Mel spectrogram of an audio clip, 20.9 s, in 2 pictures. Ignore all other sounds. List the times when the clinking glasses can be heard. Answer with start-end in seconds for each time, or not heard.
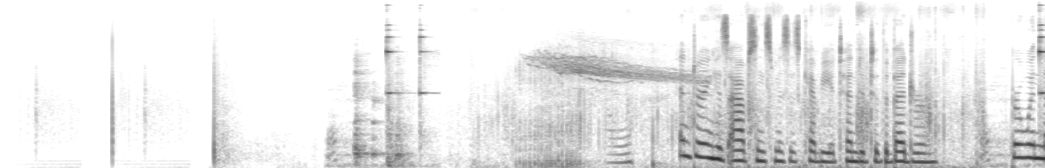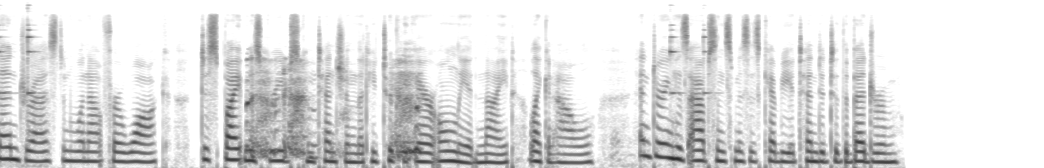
3.2-4.3, 9.8-10.8, 16.6-17.6.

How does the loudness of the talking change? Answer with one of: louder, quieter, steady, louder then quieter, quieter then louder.
steady.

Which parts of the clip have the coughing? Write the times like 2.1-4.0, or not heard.
3.5-4.2, 12.9-14.7.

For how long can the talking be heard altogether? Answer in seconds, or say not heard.
13 s.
